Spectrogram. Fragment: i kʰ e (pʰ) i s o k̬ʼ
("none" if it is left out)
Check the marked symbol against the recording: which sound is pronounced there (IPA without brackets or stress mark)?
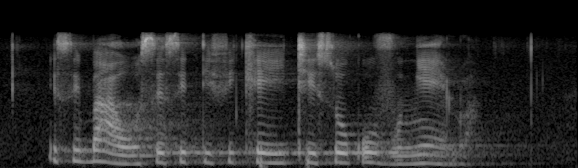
tʰ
